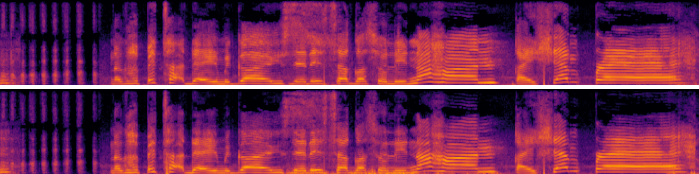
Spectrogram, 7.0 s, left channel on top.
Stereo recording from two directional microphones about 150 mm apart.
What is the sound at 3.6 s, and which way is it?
A child's voice, 5° right (ahead or behind).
